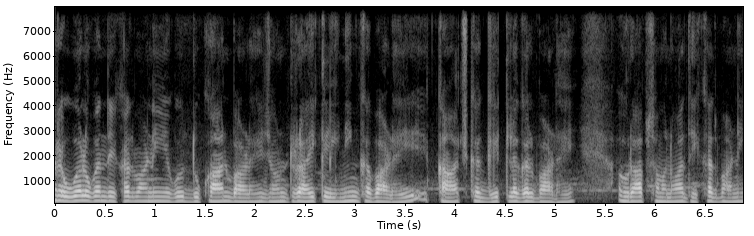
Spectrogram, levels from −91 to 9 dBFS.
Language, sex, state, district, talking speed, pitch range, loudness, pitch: Bhojpuri, male, Uttar Pradesh, Gorakhpur, 200 wpm, 165-180 Hz, -18 LUFS, 170 Hz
